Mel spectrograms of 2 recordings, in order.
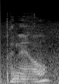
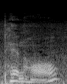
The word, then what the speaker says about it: Penhall: Well, it's a very recently written English play by a, for most people, new name, Joe Pennell, often mispronounced Penhall.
